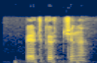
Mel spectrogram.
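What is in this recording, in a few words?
"педжгыртчыны", Komi, male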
